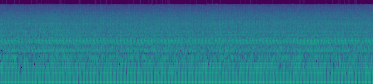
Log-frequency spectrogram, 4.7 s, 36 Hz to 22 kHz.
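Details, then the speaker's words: 2014 VW Jetta 2.0 with extended crank, raw fuel smell and smoke, and a flashing check engine light. Steady idle has an uneven loping beat and the misfire counter shows cylinder 2 only (P0302). Cause is a leaking fuel injector. "car started up extended crank misfire counter on cylinder 2 no other cylinders [Music] there is ton of smoke smell the fuel definitely misfire"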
